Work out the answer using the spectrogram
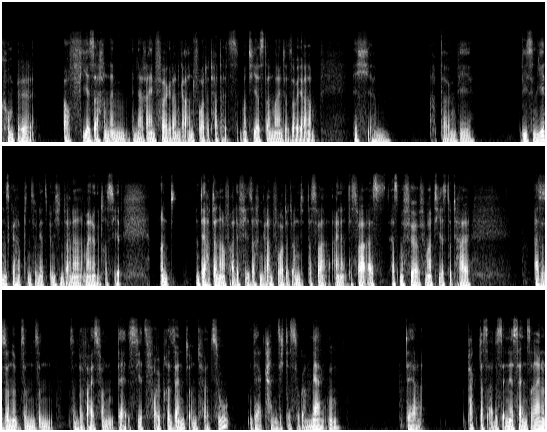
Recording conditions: phone or laptop microphone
